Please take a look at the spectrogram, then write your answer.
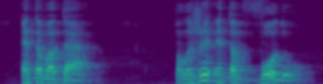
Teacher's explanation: the stress here moved from the last syllable to the first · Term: Mobility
